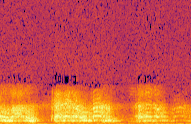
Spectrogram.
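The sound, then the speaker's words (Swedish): A large crowd of demonstrators in Bratislava, Czechoslovakia, listening to Alexander Dubček, chants in Czech in unison for a new government, loud, rhythmic phrases of massed voices rising and falling about once a second, with a muffled, narrow broadcast quality. “Och det Dubčeks åhörare kräver på tjeckiska är en ny regering.”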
